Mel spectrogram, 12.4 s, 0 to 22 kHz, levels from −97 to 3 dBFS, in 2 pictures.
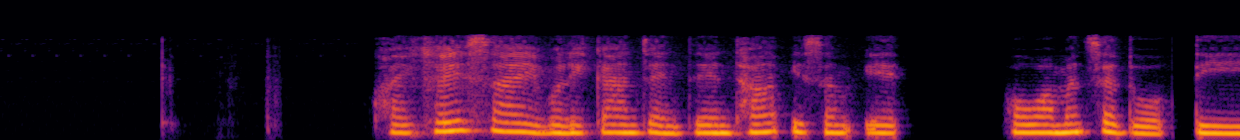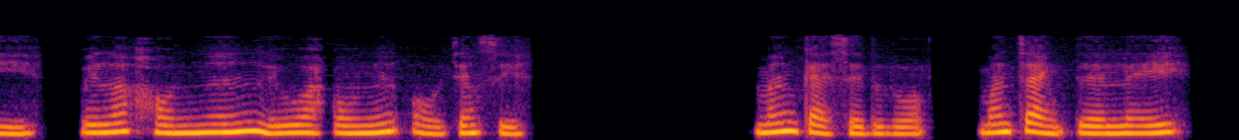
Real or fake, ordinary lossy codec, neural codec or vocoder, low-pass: fake; none; codec, 16 kHz, 0.4 kbps, LongCat-Audio-Codec; none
